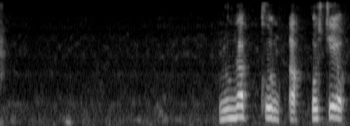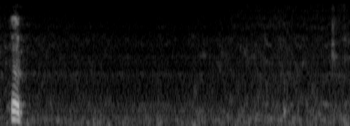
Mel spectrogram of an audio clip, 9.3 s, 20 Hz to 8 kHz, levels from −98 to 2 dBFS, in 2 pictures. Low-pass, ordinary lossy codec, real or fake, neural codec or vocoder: 7.2 kHz; AAC, 48 kbps; fake; codec, 16 kHz, 8 kbps, FunCodec, trained on LibriTTS, 25 frames a second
